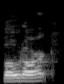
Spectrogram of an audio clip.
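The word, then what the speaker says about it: bois d'arc: there and it's called bodark goodbye but it's it's spelled it's bodark is the french name but it's spelled b o i s d apostrophe arc it's it's means wood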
